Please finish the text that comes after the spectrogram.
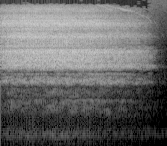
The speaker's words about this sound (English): Second, three deep lion's breath. These are so freeing. So you let out your tongue and you make a funny face and you roar. They sound a bit like this. I'll take a deep breath in.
